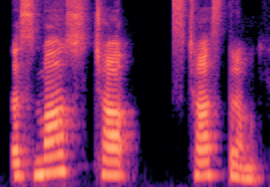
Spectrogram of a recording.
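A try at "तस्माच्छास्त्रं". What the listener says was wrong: No, so it is tasmat plus shastram. So tasmat chatram. The sh doesn't come at all. Tasmat chatram.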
